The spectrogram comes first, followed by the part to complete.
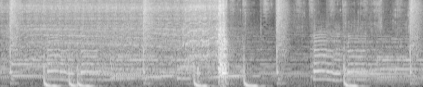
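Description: Background music with a beat: deep bass kicks that drop in pitch under held melody notes, with a swell just past the middle.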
